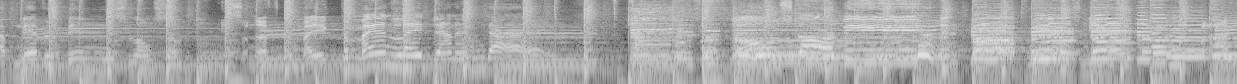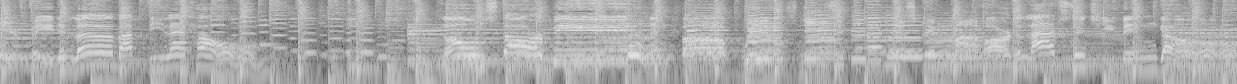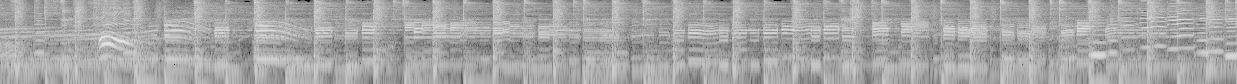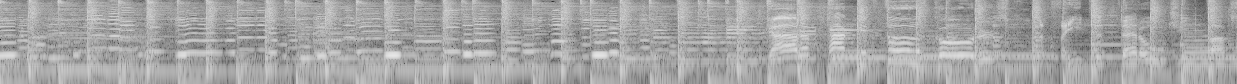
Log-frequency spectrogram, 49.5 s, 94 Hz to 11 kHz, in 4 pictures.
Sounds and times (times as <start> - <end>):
Music: 0.0 - 49.4.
